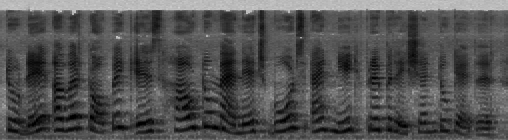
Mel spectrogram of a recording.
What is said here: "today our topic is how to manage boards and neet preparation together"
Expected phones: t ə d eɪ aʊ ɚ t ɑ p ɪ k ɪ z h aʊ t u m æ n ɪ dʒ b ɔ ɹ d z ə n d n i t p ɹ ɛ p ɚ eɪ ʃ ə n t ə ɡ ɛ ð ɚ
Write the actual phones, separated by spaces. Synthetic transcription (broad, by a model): t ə d eɪ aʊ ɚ t ɑ p ɪ k ɪ z h aʊ t u m æ n ɪ dʒ b ɔ ɹ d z ə n d n i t p ɹ ɛ p ɚ eɪ ʃ ə n t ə ɡ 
